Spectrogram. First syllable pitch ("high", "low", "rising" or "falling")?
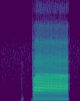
low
